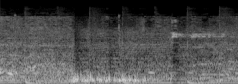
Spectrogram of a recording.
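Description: Background music: a song with a steady, heavy beat and sung vocals.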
